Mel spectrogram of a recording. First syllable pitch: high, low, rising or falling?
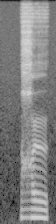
falling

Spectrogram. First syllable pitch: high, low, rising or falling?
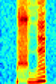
rising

